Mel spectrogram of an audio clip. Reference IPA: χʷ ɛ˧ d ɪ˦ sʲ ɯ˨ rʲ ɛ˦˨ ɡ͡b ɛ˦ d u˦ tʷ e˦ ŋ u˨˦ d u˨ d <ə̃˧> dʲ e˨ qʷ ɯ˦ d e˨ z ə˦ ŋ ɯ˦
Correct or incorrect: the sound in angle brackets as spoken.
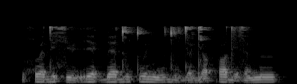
incorrect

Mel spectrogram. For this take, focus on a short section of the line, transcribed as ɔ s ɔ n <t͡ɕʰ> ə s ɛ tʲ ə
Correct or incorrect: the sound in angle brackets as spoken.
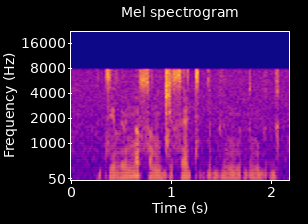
incorrect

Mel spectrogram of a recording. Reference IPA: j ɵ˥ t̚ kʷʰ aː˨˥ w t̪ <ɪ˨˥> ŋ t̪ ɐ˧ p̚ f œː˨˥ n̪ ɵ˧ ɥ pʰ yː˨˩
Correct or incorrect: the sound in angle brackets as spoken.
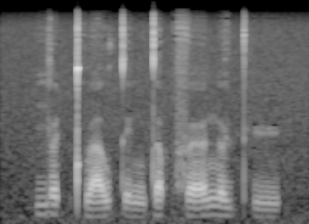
incorrect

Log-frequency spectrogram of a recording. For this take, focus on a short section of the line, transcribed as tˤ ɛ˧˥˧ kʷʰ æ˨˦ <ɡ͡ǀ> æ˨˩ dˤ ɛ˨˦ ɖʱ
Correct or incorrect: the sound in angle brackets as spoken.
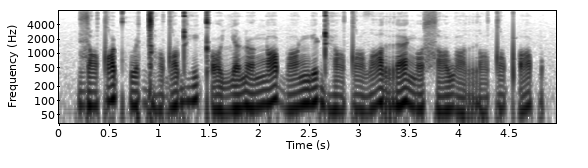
correct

